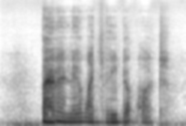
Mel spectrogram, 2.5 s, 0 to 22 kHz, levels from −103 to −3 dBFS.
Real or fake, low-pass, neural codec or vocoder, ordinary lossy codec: fake; none; codec, 44.1 kHz, 1.7 kbps, Pupu-Codec; none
